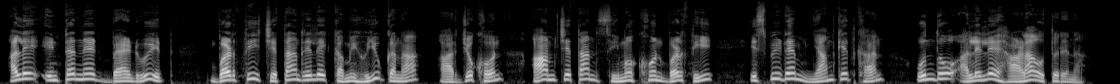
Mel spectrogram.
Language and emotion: Santali, surprised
